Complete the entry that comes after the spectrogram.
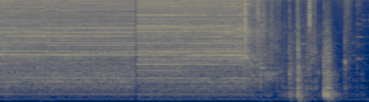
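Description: A hair dryer blows steadily on a freshly painted watercolor page of a small pocket journal, a constant rushing whoosh that holds for nearly four seconds before cutting off, leaving a few soft handling knocks and rustles.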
